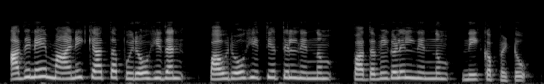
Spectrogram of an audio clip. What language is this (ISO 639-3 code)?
mal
